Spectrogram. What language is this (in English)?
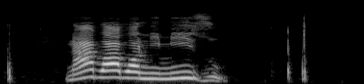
Taita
